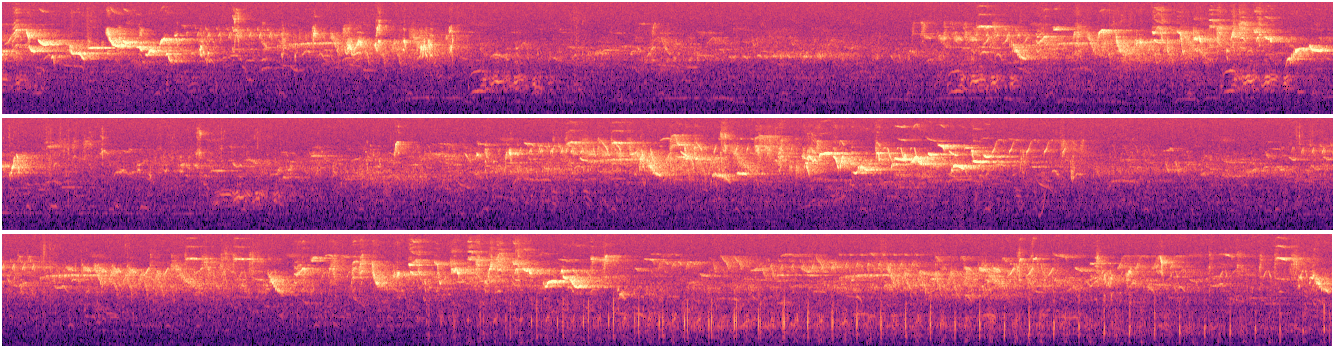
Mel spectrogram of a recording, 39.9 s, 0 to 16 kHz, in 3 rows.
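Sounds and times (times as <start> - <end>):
songbirds chattering: 30.6 - 39.9.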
